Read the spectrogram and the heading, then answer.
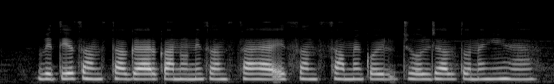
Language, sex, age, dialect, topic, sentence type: Magahi, female, 56-60, Southern, banking, question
